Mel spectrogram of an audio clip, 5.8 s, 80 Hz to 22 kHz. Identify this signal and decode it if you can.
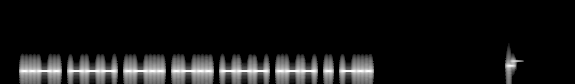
Morse code, heard as a keyed tone, about 30 wpm, 700 Hz. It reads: FOLLOWED
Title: ED Suffix - Top 100 Words with Base Words 30wpm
